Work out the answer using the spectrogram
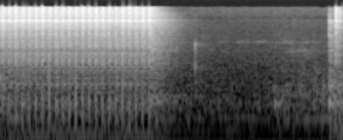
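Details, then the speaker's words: Six-year-old gas stove whose burners are slow to light: sharp, even igniter clicking at about four per second, a pause, then clicking again; the ignition is slow. "essas moças nenhuma tá funcionando Aliás Tá funcionando mas demora de pegar o fogo"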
